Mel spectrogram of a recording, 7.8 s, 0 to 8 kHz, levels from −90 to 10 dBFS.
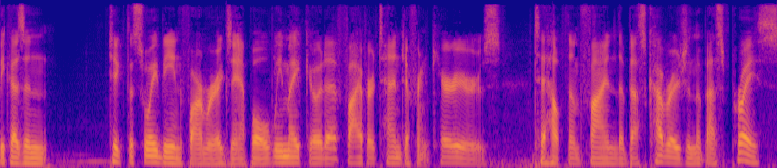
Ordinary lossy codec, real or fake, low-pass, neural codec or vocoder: AAC, 48 kbps; fake; 7.2 kHz; codec, 16 kHz, 1 kbps, X-Codec, HuBERT features, trained on LibriSpeech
